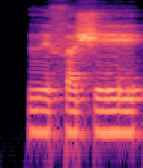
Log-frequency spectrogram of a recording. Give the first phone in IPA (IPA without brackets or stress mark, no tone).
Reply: ɨ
